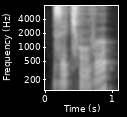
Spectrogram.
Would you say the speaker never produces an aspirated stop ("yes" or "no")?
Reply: no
